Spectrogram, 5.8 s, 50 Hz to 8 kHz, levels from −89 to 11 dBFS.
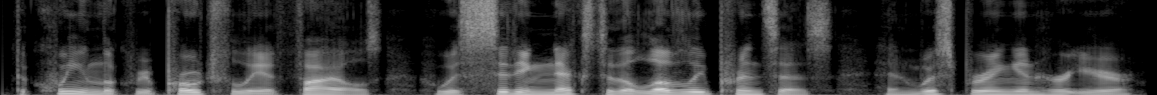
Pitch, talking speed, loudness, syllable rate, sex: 120 Hz, 195 wpm, -20 LUFS, 5.9 syllables/s, male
